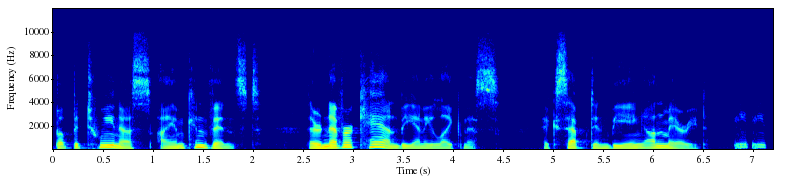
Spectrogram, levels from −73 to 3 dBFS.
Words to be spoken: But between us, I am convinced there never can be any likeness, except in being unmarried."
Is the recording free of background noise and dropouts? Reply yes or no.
no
